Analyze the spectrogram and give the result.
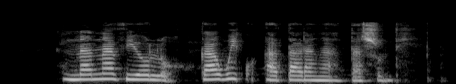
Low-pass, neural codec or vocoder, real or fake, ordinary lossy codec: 7.2 kHz; none; real; AAC, 32 kbps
